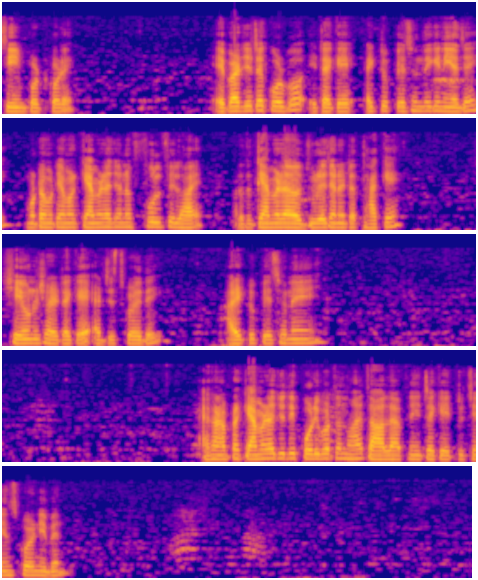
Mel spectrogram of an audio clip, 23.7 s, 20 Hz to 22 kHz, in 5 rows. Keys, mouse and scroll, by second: 2.6 KP_7, 4.8 KP_0, 7.8 s, 9.6 click, 10.6 middle click, 10.8 middle click, 12.9 KP_0, 17.6 s, 19.9 KP_0, 21.9 s, 23.2 s.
